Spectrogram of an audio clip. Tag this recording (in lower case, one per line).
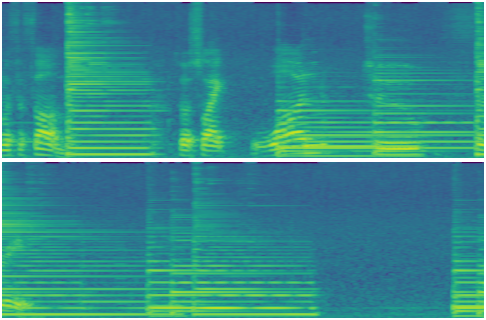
acoustic guitar
music
strum
guitar
speech
plucked string instrument
musical instrument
